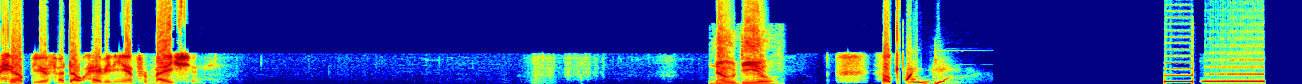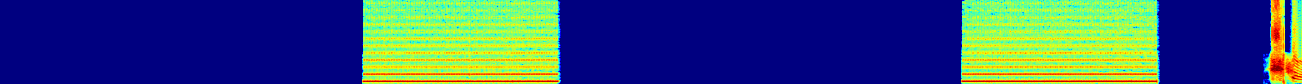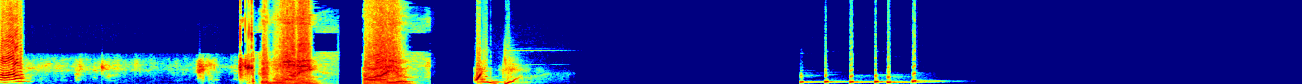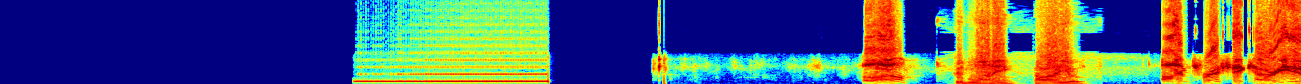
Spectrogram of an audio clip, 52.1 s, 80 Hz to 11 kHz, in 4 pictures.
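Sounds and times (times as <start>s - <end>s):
telephone ringback tone: 11.7s - 12.7s, 16.6s - 18.6s, 22.6s - 24.6s, 42.6s - 44.6s.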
